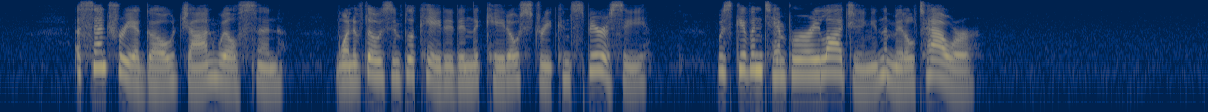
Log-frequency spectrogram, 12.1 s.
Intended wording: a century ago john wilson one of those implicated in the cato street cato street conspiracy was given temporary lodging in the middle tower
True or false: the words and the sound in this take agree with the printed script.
false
